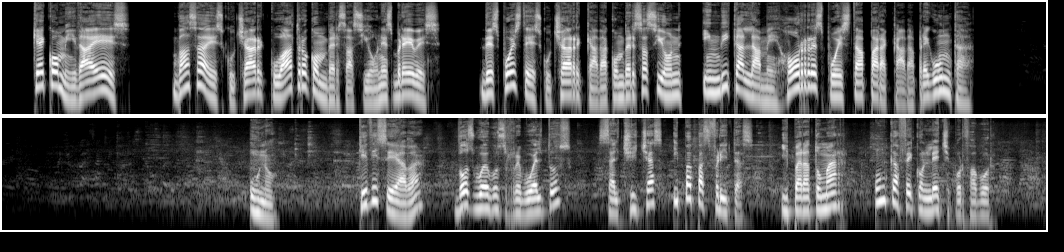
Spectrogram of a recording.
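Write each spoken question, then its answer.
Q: ¿Qué comida es?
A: el desayuno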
